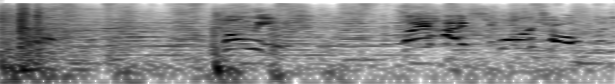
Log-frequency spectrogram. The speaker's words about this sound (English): A warrior swings his axe towards Nora. She ducks and shoves him into a painting on the wall.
